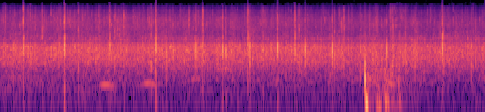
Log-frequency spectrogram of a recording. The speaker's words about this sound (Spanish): Señoras, aplaudan, please.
